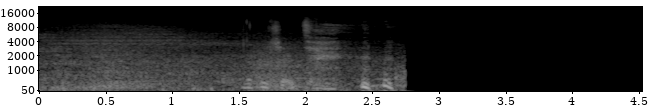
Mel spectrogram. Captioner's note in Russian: смеётся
